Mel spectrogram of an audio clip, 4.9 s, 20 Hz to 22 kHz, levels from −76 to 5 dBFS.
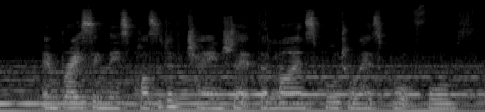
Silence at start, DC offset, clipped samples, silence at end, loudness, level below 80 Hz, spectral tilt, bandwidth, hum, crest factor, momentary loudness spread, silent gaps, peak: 0 s; under 0.1%; under 0.1%; 0 s; -32 LUFS; -42 dBFS; -5.5 dB/octave; 17.5 kHz; none; 14 dB; 5 LU; none; -16 dBFS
